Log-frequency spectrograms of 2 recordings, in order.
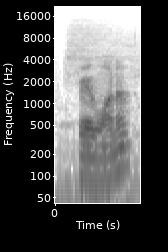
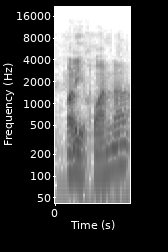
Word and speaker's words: marijuana: But if you say it more like an English person, where like marijuana, like the U is kind of being pronounced, but not the J, I guess.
